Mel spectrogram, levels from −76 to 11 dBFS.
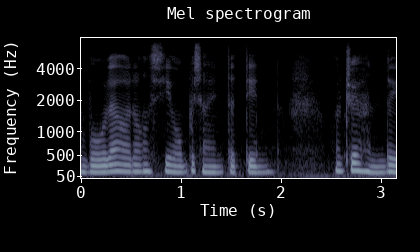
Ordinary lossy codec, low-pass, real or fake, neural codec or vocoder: none; 7.2 kHz; real; none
